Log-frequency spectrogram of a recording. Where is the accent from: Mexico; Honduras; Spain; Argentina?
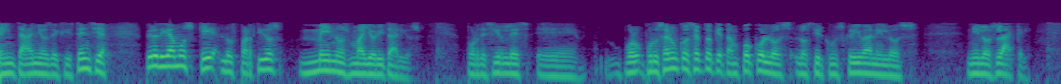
Honduras; conviviendo como hondureños.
